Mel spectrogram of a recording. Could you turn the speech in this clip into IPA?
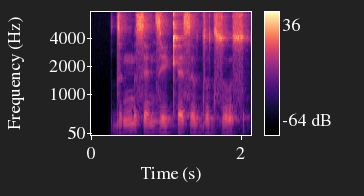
d ə ŋ͡m ə s ɛ n z e kʰ ɛ s ə u̯ d o d z o s

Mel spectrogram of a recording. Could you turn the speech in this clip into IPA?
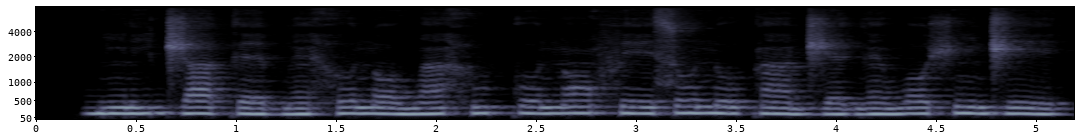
ɡ͡b ĩ˨ ɾ i˨˦ d͡ʒ a˧ k ɛ˨ b ɛ̃˨ h o˧ n ɔ˨ w ã˨˦ h u˧ k o˧ n ɔ̃˦ f e˧ s o˦ n o˧ k ã˧ d͡ʒ ɛ˨ ɡ ɛ̃˧ w ɔ˧ ʃ ĩ˦ d͡ʒ e˦˨

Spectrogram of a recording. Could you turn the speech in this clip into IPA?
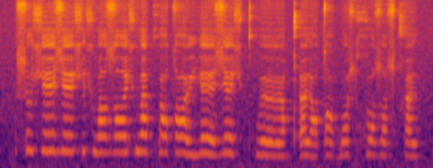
s ɤ˦ ʃ ɛː˦ z ɛː˦ ʃ ɘ˦ ʃ w a˦ zˤ ɛː˦ ʃ w a˦ kʷʼ ɛ˦ tˤ œː˦˨ j ɛː˦˨ z ɛ˦˨ ʃ kʷʰ œː˦˨ qʼ ɘː˦˨ tˤ ɛ˦˨ b ɔ˦ s xʷ œ˦ zˤ œ˦˨ s qʰ ɘ˦

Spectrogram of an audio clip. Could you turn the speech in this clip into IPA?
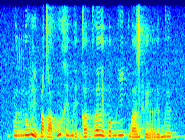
p u˧ r u˧˥ v ĩ˩˧ ɓ ə˩˧ dˤ ʌː˩ p u˥ x ɪ˧˥ b ɪː˩ ɡ ʌː˧ ɡʱ ʌ˥ l ɪ˧ p ʌ˥ bʱ iː˥ k w ʌː˩˧ z fʲ ɔ̃˩ r ɨ˩˧ b ɨ˧

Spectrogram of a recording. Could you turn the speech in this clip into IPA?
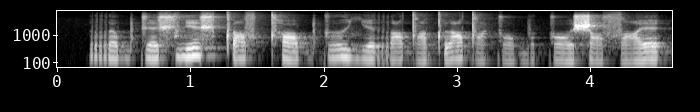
r ʌ b k ɛ x lʲ ɛ x tʼ ɛ sˤ tʰ ɒ b k ɤ ʎ ɛ r ɔ dˤ e tʼ ɤ dˤ e k ɔ b ʌ k ɔ ʃ ɒ sˤ ɛ

